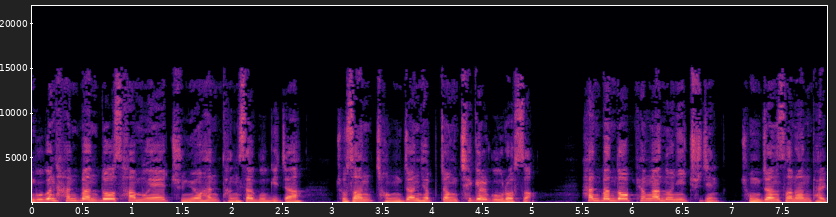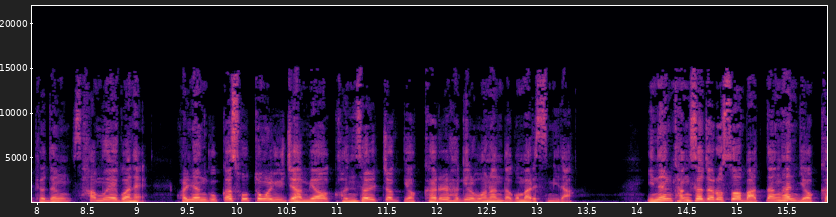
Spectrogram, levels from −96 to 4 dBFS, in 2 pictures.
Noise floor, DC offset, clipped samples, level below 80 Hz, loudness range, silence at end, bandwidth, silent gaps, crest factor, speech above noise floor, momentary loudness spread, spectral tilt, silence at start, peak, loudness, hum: -69 dBFS; under 0.1%; under 0.1%; -58 dBFS; 2 LU; 0 s; 15.5 kHz; none; 18 dB; 44 dB; 9 LU; -5.5 dB/octave; 0 s; -8 dBFS; -25 LUFS; none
